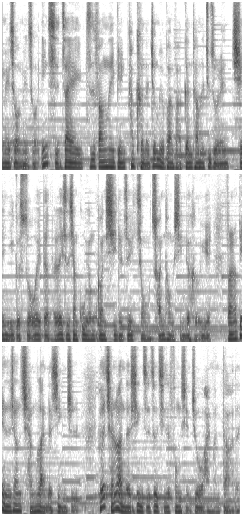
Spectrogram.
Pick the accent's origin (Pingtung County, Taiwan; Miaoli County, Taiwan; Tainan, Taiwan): Miaoli County, Taiwan; 这个事情其实发生在我的家乡，就是苗栗啊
